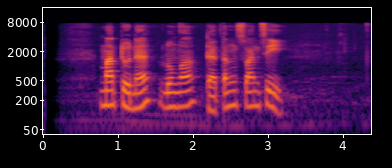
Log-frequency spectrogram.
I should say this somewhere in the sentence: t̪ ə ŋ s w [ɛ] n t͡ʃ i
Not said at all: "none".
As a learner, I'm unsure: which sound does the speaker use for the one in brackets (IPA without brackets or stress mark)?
a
